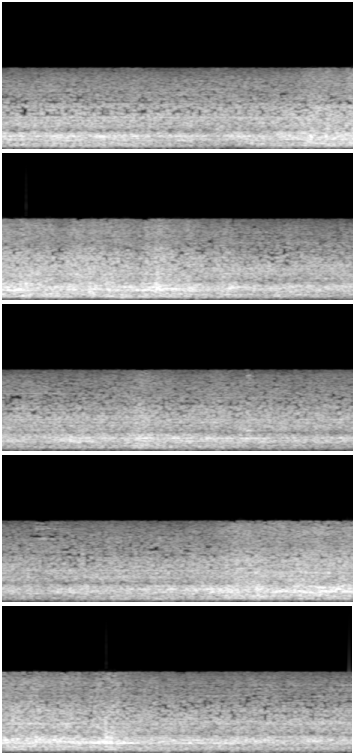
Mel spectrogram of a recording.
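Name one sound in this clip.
A shredder grinds and tears through cardboard with a loud, steady roar.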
